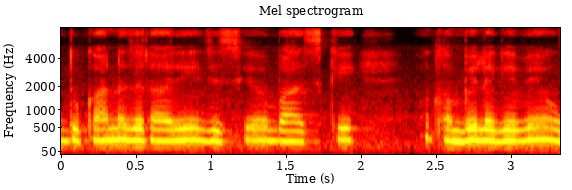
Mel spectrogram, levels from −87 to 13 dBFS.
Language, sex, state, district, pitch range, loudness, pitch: Hindi, female, Bihar, Purnia, 220-235 Hz, -15 LUFS, 230 Hz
